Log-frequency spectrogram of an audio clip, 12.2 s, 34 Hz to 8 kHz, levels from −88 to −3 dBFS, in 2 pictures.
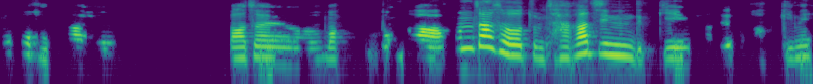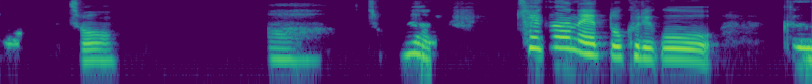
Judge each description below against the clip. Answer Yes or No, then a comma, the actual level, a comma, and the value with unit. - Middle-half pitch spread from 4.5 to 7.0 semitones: Yes, wide, 5.4 semitones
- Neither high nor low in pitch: No, high, 195 Hz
